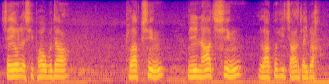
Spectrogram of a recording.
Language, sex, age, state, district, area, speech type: Manipuri, male, 60+, Manipur, Churachandpur, rural, read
